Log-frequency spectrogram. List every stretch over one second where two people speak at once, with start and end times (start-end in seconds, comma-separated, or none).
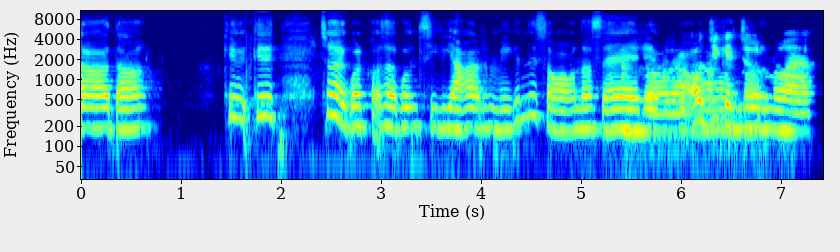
5.4-6.8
